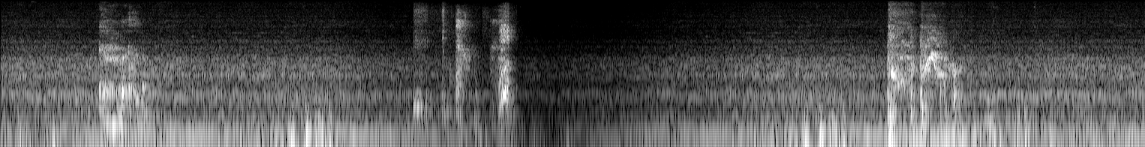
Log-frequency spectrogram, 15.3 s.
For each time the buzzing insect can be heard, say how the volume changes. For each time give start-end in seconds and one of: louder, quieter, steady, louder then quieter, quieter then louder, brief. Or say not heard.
0.0-15.2 quieter then louder.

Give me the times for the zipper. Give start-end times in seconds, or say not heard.
5.5-6.9.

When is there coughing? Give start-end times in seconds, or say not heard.
1.1-2.0, 6.0-6.8, 11.8-12.9.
